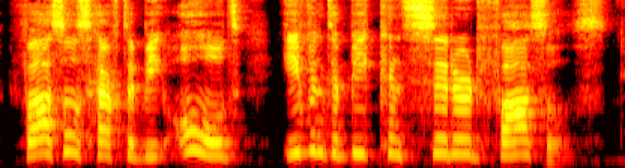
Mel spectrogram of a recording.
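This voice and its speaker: A man's voice: very high-pitched, measured pace, a bit bright. A man hosting an educational podcast for children, explaining science with upbeat enthusiasm and a sing-song delivery. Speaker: podcast host.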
